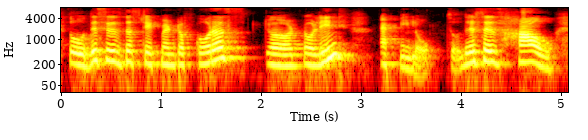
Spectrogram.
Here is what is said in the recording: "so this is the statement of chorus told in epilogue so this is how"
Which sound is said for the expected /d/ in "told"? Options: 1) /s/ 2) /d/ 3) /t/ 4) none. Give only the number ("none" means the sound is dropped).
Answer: 4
